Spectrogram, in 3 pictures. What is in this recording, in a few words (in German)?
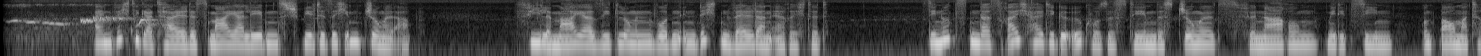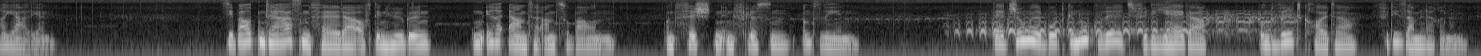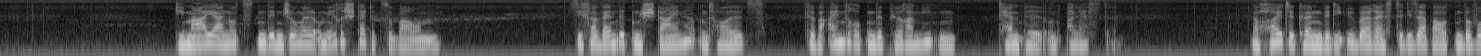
Doku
